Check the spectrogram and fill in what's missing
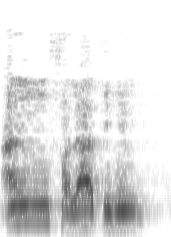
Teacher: اللسان لا ينطبق على موضع حرف النون الذي درسناه في النون المتحركة · Term: النون الخفية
